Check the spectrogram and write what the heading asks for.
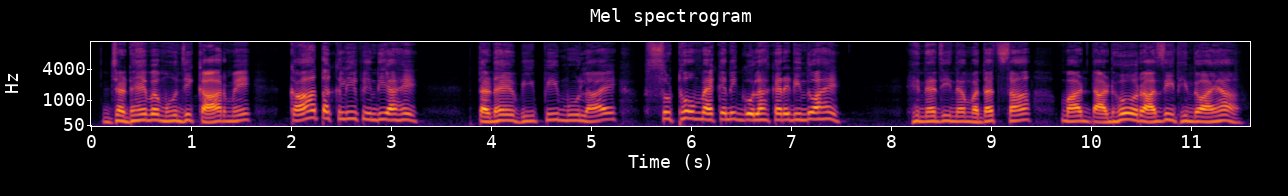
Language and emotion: Sindhi, happy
